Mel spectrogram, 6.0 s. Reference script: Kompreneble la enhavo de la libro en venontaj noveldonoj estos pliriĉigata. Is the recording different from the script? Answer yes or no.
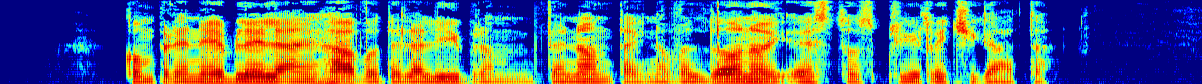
no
